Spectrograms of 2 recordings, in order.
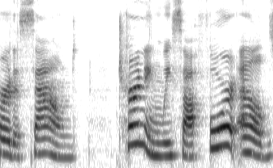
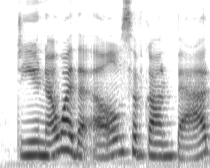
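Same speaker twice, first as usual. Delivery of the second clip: plain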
